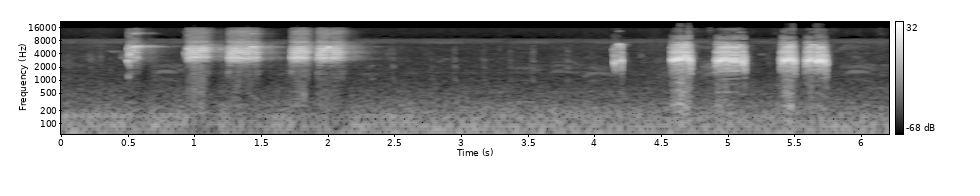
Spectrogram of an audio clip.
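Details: Black francolin call, played to captive francolins to get them calling: two harsh, grating phrases of four to five loud, buzzy notes each, separated by a pause of about two seconds, against a quiet background.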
